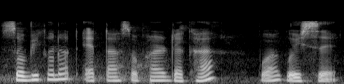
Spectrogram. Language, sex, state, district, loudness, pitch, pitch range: Assamese, female, Assam, Kamrup Metropolitan, -17 LUFS, 180 Hz, 170-220 Hz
